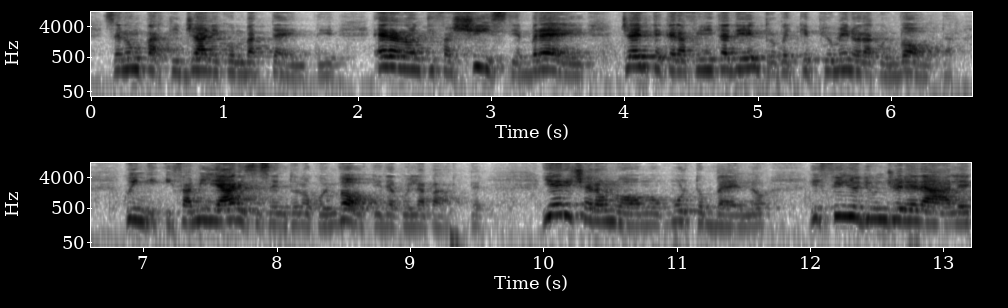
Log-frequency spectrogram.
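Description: An actress playing a lucid, firm former partisan woman who reflects in a measured stage monologue drawn from testimony. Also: medium pitch, natural voice. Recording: roomy, echoey stage recording with noise.

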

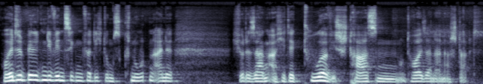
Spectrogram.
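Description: Formal, insistent female scientist in a radio play; low-pitched, methodical delivery. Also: fairly even intonation, brisk, gravelly, a little mellow. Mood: firm, explanatory. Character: assertive, methodical female scientist presenting her theory. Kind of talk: German radio drama acting.

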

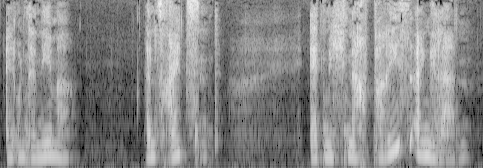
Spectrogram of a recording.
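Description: A woman's voice: medium pitch, normal speed, breathy edge. An actress in a radio play playing a lonely, boastfully romantic woman with a demanding, theatrical manner. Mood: dreamy, boastful.

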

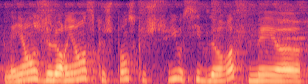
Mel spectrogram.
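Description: Middle-aged woman, relaxed chatty interviewee, faint music underneath. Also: on the high side, fairly quick. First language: French. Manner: relaxed, chatty, many fillers. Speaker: musician guest. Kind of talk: casual interview conversation.

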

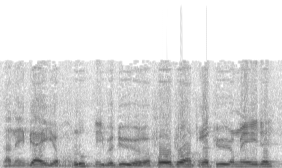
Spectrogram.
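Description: An actor playing a blustering, pompous middle-aged boss of a building firm in a radio comedy serial, stammering and repeating himself when flustered. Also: male voice, medium pitch, measured pace, natural voice. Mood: moved, grandiose. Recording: noisy, dull vintage radio recording.

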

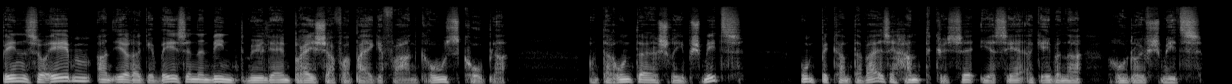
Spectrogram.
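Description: An actor as the dryly wry, husky-voiced narrator of a satirical radio drama, reading literary prose. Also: male voice, low-pitched, animated, measured pace, no echo, studio quality, full character voice. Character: deep, husky, dry storyteller of a satirical radio play.

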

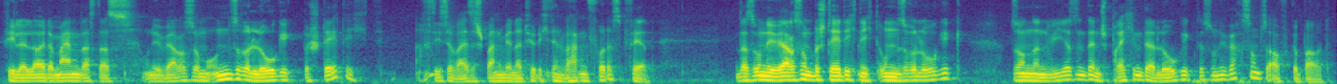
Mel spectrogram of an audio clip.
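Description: An actor playing a philosophical scientist who lectures and argues with assurance in a 1950s radio play. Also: male voice, low voice, expressive, normal speed, dark tone. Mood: assured, reasoning.

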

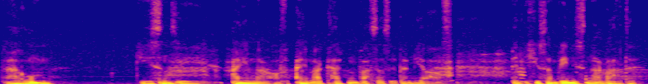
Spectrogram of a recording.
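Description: A lonely, eccentric man wooing a woman in a radio play. His voice is deep and velvety dark. He speaks in a florid, self-dramatizing way, often sinking into hushed, confiding asides. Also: normal speed, slight background noise. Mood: offended, wounded.

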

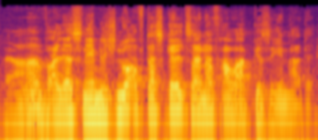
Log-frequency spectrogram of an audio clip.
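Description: An actor playing a chatty small-town pub landlord, gossiping in a folksy, halting way in a German radio drama. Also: male voice, mid-range voice, close to an everyday voice. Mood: gossipy, amused.

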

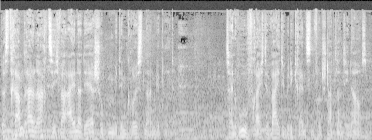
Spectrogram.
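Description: Loud music runs beneath an actor playing a reflective male writer. His voice is very deep. He delivers literary narration with the dramatic delivery of a radio play. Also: moderate pace, close to an everyday voice. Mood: declaiming.

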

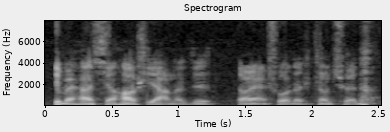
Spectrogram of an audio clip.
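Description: A male voice actor chatting casually in a blunt, animated and exclamatory way. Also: fairly low pitch, rapid-fire, creaky. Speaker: voice actor in an audio drama. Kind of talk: casual chat.

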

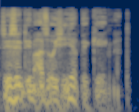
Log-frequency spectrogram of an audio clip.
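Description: A man's voice: medium pitch, steady tone, normal speed, vocal fry, breathy edge, no echo, clean studio sound. A man voicing a baffled, courteous police superintendent in an audiobook, hesitant, restrained and questioning. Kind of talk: audiobook character dialogue.

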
